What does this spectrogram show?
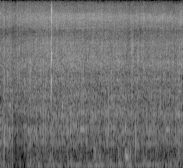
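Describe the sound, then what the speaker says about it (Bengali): Tomatoes fry in a hot pan during home cooking, giving a steady, dense sizzle that holds level throughout. It is fairly close, with a faint clink or two and no speech. "টমেটোগুলো আমি দিয়ে দিছি"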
